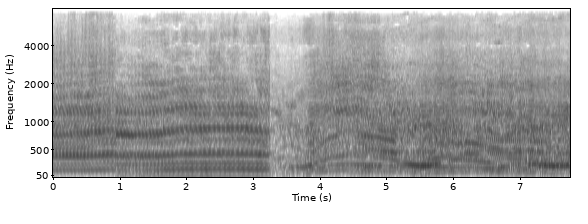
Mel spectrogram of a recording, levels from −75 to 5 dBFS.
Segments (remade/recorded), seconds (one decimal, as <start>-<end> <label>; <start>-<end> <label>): 0.0-3.3 recorded; 3.3-4.1 remade; 4.1-5.4 recorded; 5.4-6.2 remade; 6.2-7.1 recorded; 7.1-7.8 remade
